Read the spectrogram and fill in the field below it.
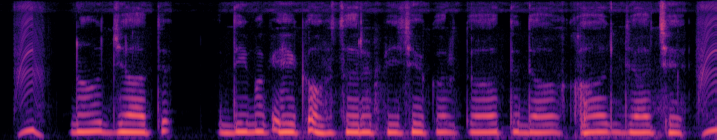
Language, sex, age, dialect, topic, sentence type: Magahi, male, 18-24, Northeastern/Surjapuri, banking, statement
